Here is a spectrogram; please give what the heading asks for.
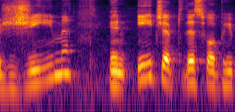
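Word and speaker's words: جيم: a connecting letter that makes the J sound like pleasure or measure not usually a sound We Begin words with in English but this is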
